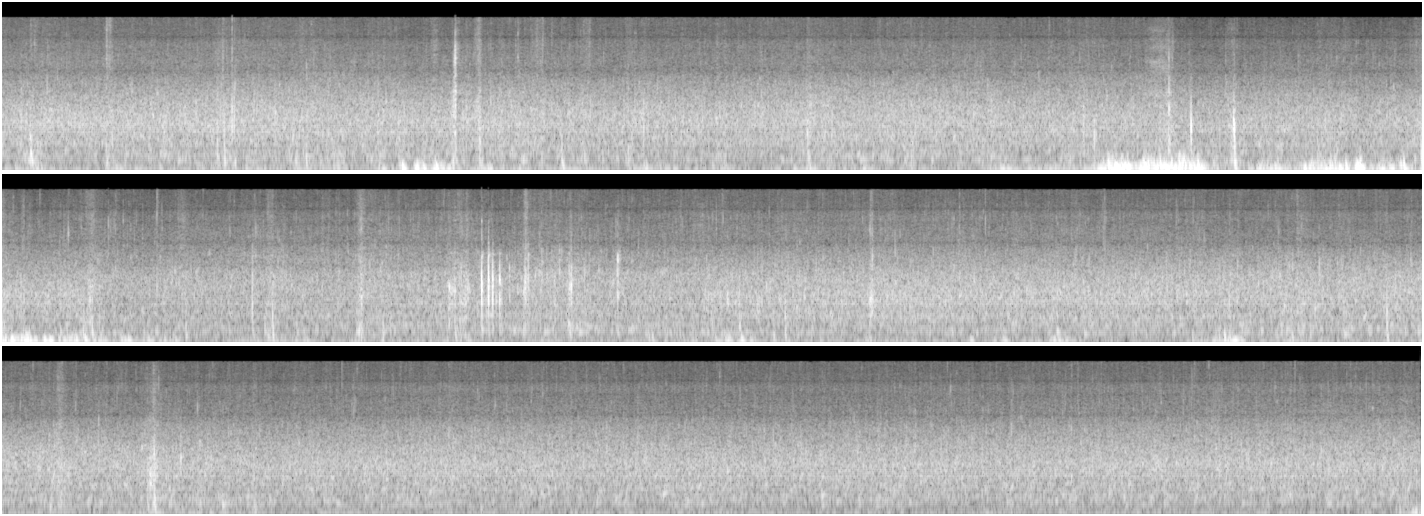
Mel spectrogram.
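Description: Shallow creek running steadily over a bed of loose shale stones, a continuous rushing babble of water. A few low rumbles and short knocks come in the first half.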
